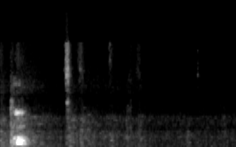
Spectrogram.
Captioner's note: groans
